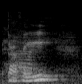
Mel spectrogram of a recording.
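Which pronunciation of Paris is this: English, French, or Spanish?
French. It is said with a French pronunciation. "Click on French"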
